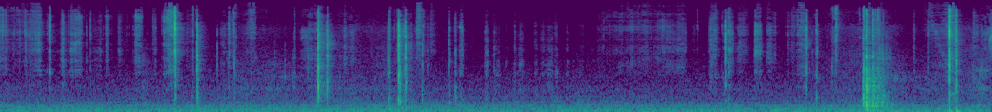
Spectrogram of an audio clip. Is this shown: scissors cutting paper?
yes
